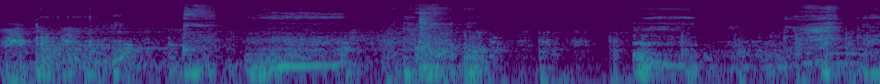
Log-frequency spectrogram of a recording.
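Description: A Labrador retriever and a pug play-fighting, the Lab mouthing the pug's face: short, irregular dog growls and breathing sounds, with a brief low steady note about a second and a half in.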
